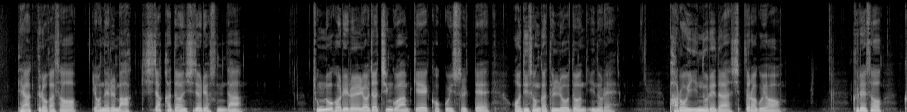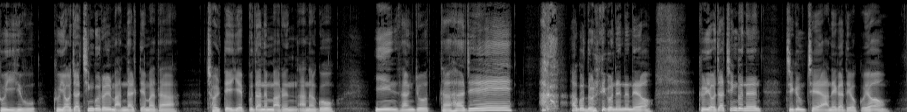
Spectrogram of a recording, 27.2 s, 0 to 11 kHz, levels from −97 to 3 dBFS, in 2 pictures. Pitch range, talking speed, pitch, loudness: 110-140 Hz, 260 characters per minute, 125 Hz, -26 LUFS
